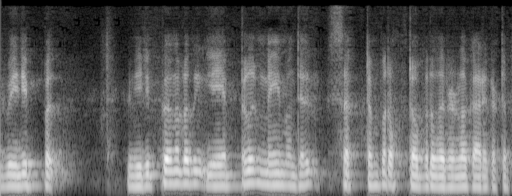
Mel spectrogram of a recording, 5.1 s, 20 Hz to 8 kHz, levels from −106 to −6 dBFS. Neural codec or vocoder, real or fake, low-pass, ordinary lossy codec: codec, 16 kHz, 1.1 kbps, Voila-Tokenizer; fake; none; none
